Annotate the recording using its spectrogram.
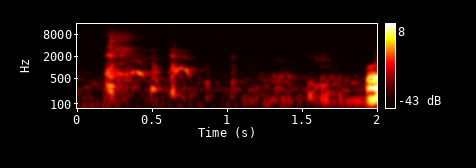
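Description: A man coughs once, briefly, with a smaller sound just after it.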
